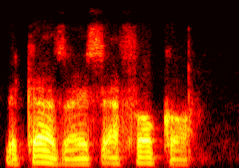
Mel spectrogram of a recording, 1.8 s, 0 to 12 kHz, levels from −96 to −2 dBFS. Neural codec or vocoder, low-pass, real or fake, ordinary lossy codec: none; 7.2 kHz; real; Opus, 32 kbps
